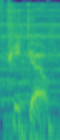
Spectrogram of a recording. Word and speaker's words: Pico: goes Pico right there if that's the proper pronunciation I thought it was Michael at first because you know there's that high and and everything but it's Pico that's how the game pronounce that so have to go along Oh Mansu cheerful there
